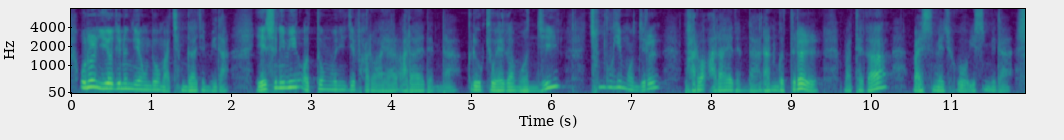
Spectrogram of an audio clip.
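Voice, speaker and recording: A man speaks at medium pitch and a fairly quick pace, his tone dark, mellow and somewhat breathy. His intonation is lively, and the recording is very clean with a silent background. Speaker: pastor. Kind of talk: sermon.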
